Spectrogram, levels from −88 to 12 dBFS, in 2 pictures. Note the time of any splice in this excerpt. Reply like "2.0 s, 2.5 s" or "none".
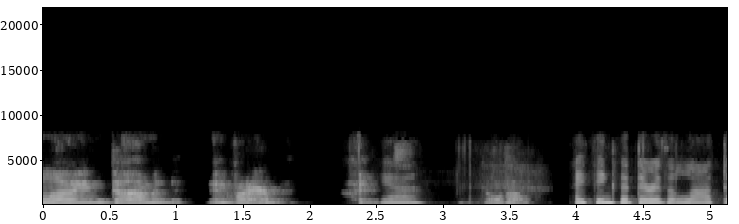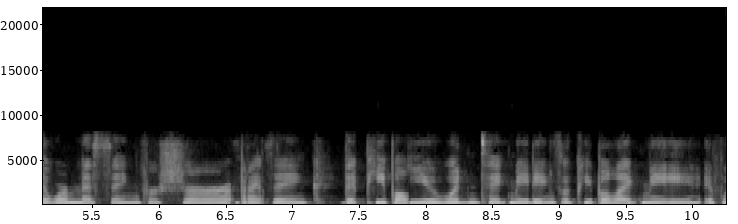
3.8 s, 6.8 s, 7.9 s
